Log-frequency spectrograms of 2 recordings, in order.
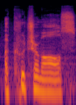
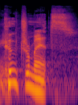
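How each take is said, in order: First: The word has a French-style, non-American pronunciation. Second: The word has an Americanized pronunciation.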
